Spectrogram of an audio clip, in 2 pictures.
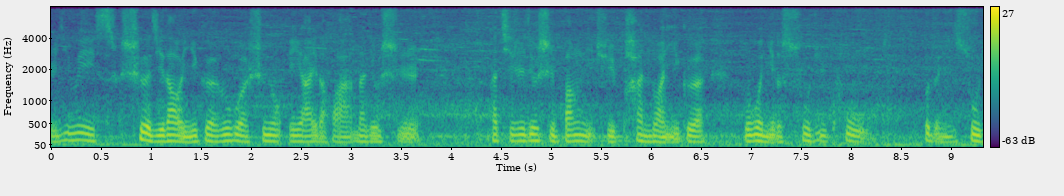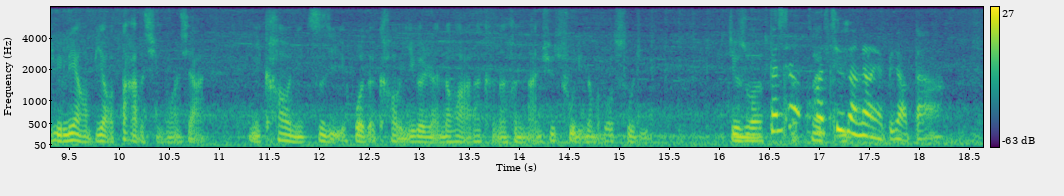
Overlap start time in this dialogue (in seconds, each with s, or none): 16.1 s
